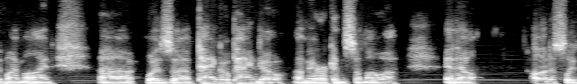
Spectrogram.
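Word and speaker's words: Pago Pago: Pango Pango and it it's looks p a o so I I thought you know that looks like pgo pgo to me but for some reason we pronounce it Pango Pango and I said so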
